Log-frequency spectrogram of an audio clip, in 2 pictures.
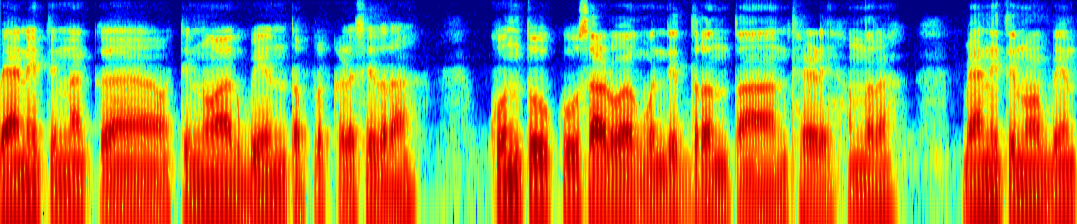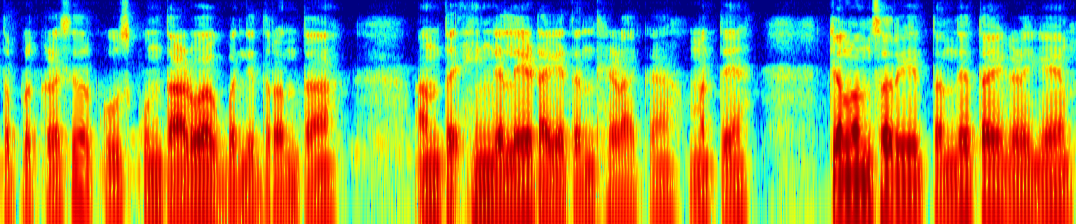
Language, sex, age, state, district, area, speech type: Kannada, male, 30-45, Karnataka, Koppal, rural, spontaneous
